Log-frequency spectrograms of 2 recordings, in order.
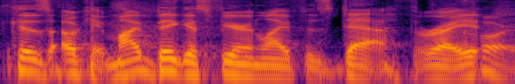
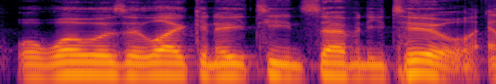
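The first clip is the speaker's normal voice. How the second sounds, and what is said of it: Impression of a friend's voice. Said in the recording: “That's a really good impression, actually.”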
